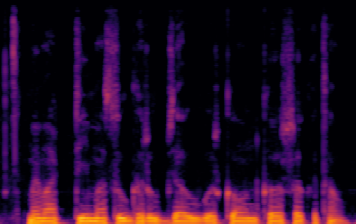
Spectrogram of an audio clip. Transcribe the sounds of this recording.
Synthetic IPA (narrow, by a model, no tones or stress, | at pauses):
mɛ̃maʈːimãsuɡʱəɾuːp̚d͡ʒaːuʋəɾkɔːnkəɾʃəkət̪ɦaũː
